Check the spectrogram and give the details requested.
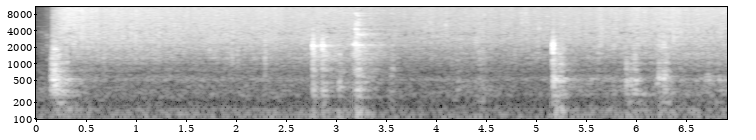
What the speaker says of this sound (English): I'm going to add 1 large onion that I diced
